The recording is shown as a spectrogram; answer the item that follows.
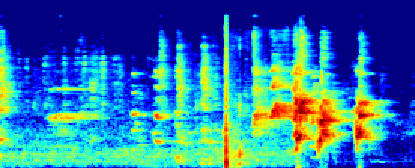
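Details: Poodles among a group of three give yips and high barks that build to loud clustered barking near the end, with speech in the background.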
